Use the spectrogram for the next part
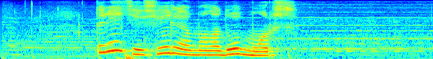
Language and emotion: Russian, sad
